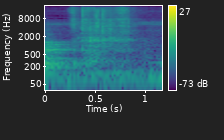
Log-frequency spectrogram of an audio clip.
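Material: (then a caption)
Coins. A child's Frozen piggy bank full of coins is shaken, giving a bright metallic rattle of coins jostling inside. The clinking clusters into three quick bursts, and the rattle shows the bank is full.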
